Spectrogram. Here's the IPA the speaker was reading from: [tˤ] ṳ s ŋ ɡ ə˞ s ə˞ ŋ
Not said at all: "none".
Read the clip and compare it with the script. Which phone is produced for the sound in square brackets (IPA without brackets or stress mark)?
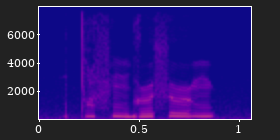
tˤ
